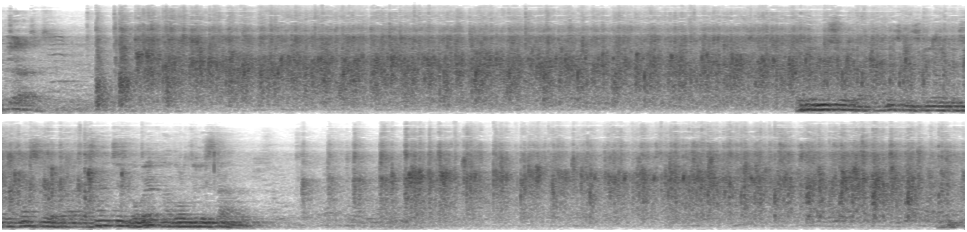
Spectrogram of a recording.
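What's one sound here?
A crowd applauds loudly outdoors.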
